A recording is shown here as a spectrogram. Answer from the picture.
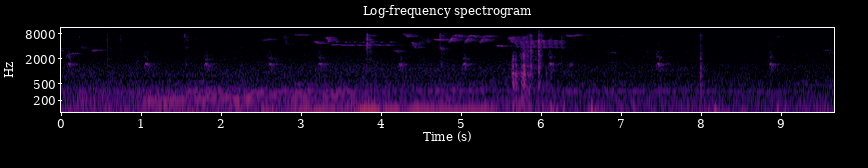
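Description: Small birds chirping faintly outdoors, with short high chirps and a soft repeated tick, over a low steady drone. A brief rustling noise comes about six seconds in.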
